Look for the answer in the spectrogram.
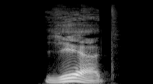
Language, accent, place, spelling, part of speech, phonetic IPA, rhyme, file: German, Germany, Berlin, jährt, verb, [jɛːɐ̯t], -ɛːɐ̯t, De-jährt.ogg
- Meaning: inflection of jähren: 1. second-person plural present 2. third-person singular present 3. plural imperative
